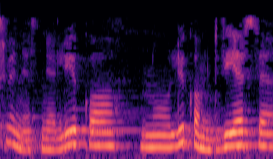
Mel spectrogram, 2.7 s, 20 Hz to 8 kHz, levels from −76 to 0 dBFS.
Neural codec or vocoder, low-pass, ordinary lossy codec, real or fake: none; 7.2 kHz; MP3, 24 kbps; real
